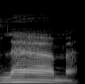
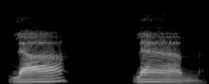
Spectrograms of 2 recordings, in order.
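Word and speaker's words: لام: The 23rd letter is lam, the letter L in the English language. Lam is pronounced from the tip of the tongue when it hits the gums of the upper incisors. La, lam, lam, la, la, lam.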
